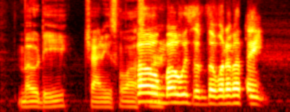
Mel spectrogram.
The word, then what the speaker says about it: Mohism: Moism, the what about the I think they just put universal the H good? there because I'm not sure if the H is supposed to be like pronounced or not. I think it's just a So just like a hyphen. No, glottal stop kind of.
